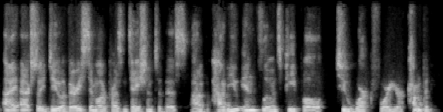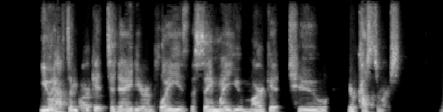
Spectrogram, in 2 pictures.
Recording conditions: video call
